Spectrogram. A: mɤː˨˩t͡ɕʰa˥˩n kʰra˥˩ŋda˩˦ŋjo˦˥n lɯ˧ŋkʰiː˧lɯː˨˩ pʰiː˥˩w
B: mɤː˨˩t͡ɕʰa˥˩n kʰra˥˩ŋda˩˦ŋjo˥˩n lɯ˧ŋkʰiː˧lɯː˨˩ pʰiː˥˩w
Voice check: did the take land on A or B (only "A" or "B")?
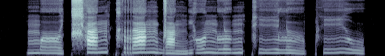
B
